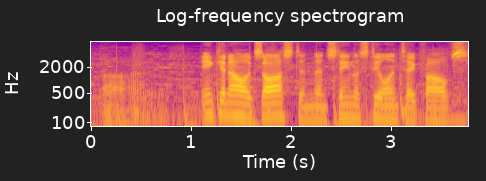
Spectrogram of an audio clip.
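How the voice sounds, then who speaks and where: A man's medium-pitched voice with fairly even intonation, music in the background. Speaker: hobby car builder. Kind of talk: casual build update narration. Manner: casual, halting.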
